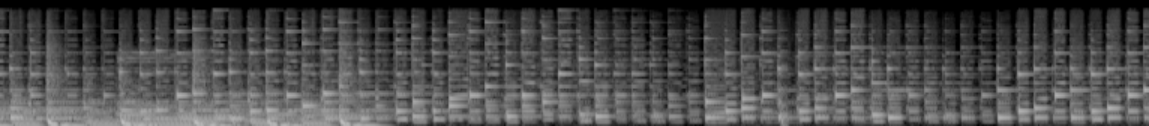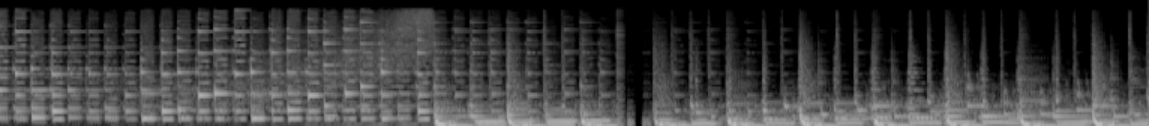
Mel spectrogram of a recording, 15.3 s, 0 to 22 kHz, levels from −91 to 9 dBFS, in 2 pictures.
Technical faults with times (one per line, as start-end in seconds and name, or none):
5.21-5.31 AAC frame loss with concealment
11.78-12.07 AAC frame loss with concealment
